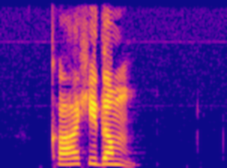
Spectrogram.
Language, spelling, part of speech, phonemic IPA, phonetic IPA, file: Tamil, காகிதம், noun, /kɑːɡɪd̪ɐm/, [käːɡɪd̪ɐm], Ta-காகிதம்.ogg
- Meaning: 1. paper 2. a letter, epistle written on paper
